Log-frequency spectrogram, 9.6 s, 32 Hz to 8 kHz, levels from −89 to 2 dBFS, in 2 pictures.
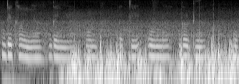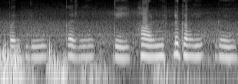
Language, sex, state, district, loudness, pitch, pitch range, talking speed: Punjabi, female, Punjab, Kapurthala, -15 LUFS, 190 Hz, 125-200 Hz, 75 wpm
